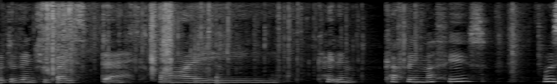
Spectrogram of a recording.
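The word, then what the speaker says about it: Caitlín: I think that's pronounced Kathleen Matthews, not Caitlin. As I've said many a time, Caitlin, but I'm sure I saw somebody point out that it's actually Kathleen.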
